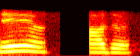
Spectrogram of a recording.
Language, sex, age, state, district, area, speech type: Nepali, female, 18-30, West Bengal, Jalpaiguri, urban, conversation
